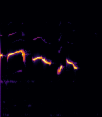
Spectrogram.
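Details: Oriental magpie-robin song, played to revive a bird that has fallen silent: a quick run of four pure whistled notes, the first rising, the later ones sliding downward, against silence.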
